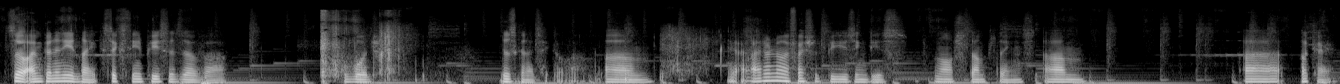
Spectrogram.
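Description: A young man who is not a native English speaker hosts a gaming channel, playing at his desk and commenting casually as a let's play. He talks slowly, thinking aloud with frequent pauses, counting under his breath, laughing nervously and getting easily spooked. His mid-pitched voice is gravelly and creaky, with soft music faintly behind it.

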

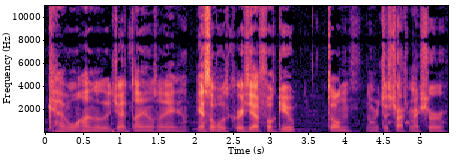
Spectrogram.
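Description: Male game streamer, drunk, crude and rambling, low bright-edged voice, profanity-heavy casual chat. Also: little pitch movement, a little fast, smooth. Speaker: live streamer playing a video game. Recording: background noise with game ambience.

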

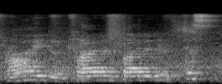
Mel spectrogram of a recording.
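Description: A young man from Arabia, performing a stand-up set at an open mic in a small bar, halting and restarting his lines. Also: sits high, fairly even intonation. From Saudi Arabia. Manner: halting delivery with restarts and drawn-out pauses. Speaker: stand-up comedian. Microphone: handheld mic, recorded by far camera. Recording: echoey bar from far camera with noise.

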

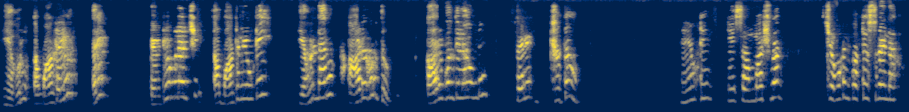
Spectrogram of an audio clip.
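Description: A woman voicing a suspicious, quick-tempered young wife in a comic audio play, shrieking her accusations with theatrical outrage. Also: very high voice, sharp tone, far from the mic, lo-fi sound, voice pushed up, exaggerated voice.

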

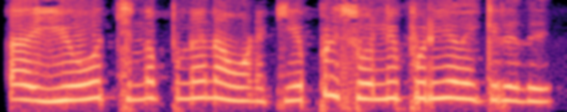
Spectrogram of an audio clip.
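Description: A woman voices a nervous mother in an animated series. Her voice is very high and fast, with a flat, level delivery that keeps pleading. The sound is close and dry. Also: dry recording. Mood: worried. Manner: pleading and apologetic. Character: worried middle-aged village mother, timid of her husband. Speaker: cartoon voice. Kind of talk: Tamil cartoon voice acting.

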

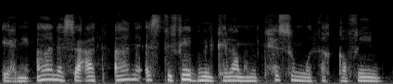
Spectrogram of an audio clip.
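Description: A woman's voice: fairly low pitch, quick pace, husky. A middle-aged woman, an actress guest telling stories in a casual TV interview. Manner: lively, animated storytelling with quoted dialogue.

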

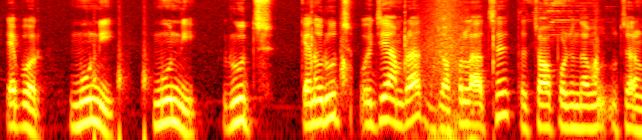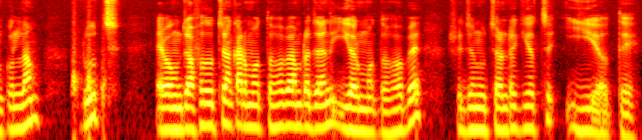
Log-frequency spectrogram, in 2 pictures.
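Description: A man with a Bengali accent, teaching pronunciation of a Sanskrit verse step by step, chanting lines slowly between quick explanations. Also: on the high side, steady tone, gravelly, darkish tone, slight background noise.

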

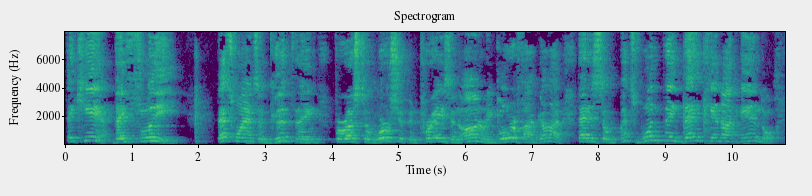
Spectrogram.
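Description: A pastor with a high voice and lively intonation preaches a little slowly to his congregation, emphatic and folksy, tossing out rhetorical questions. He stands at a wooden pulpit in the church sanctuary, picked up by a distant microphone in an echoey room.

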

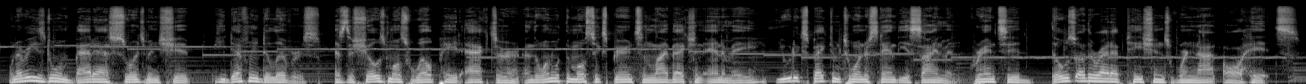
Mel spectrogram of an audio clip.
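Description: A man's voice: fairly low pitch, fairly quick, few pauses, warm tone, soft background music. A young man narrating a scripted video essay in a dry, sarcastic way.

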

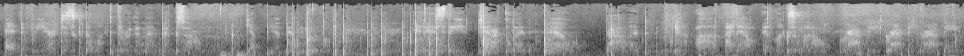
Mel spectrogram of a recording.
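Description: A young woman in a whispered role-play as a sassy, condescending mean girl, talking close up in a fast, chaotic way and repeating words in rapid strings. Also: low-quality recording. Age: young adult. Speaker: ASMR performer. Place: small room indoors.

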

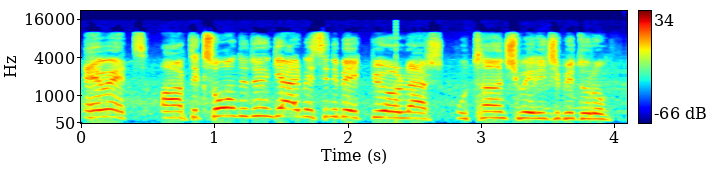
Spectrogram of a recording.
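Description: A man's voice: sits high, brisk, a bit bright. A man giving analytical football commentary as the second voice in a video game.

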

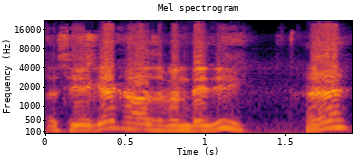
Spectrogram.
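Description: A man's voice: a little high, fairly quick, fairly bright tone. A young man with a Punjabi accent chatting casually and jokingly, cocky, often adding short questioning tags.

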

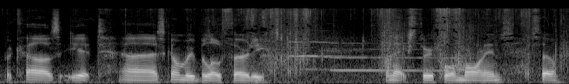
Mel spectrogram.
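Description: A man's voice: deep voice, little pitch movement, normal speed, darkish tone, slight background noise. A man from Texas giving a casual, rambling walkthrough of his garden outdoors, with lots of fillers and little chuckles. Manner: rambling, hesitant, many fillers, chuckles often. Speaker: vlogger. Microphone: handheld camera.

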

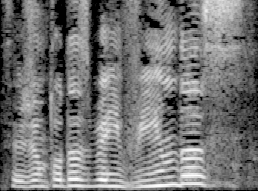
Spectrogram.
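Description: Thin, reedy, high-pitched Brazilian woman. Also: slow, a little hiss or hum. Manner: chatty, informal, often addressing viewers. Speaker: craft teacher hosting a live class. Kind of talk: casual live-stream tutorial chat. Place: small cluttered craft workshop indoors. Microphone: clip-on lapel mic.

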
